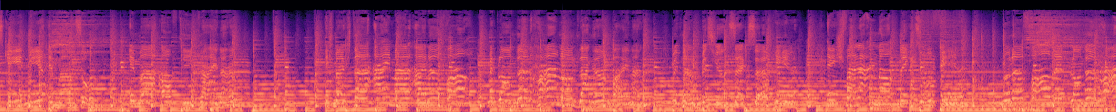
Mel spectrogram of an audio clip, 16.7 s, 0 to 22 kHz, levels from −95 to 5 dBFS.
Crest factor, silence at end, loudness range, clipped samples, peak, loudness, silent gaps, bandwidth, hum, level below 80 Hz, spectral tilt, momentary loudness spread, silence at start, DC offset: 12 dB; 0 s; 1 LU; under 0.1%; 0 dBFS; -12 LUFS; none; 15.5 kHz; none; -20 dBFS; -5.5 dB/octave; 3 LU; 0 s; under 0.1%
